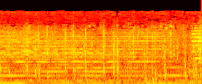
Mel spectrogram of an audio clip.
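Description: Hoofbeats of horses galloping on dirt, a quick run of hoof strikes, under a dramatic music score.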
